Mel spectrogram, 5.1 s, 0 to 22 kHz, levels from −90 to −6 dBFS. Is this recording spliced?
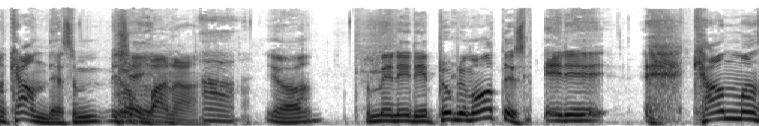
yes; 1 cut; at 3.5 s

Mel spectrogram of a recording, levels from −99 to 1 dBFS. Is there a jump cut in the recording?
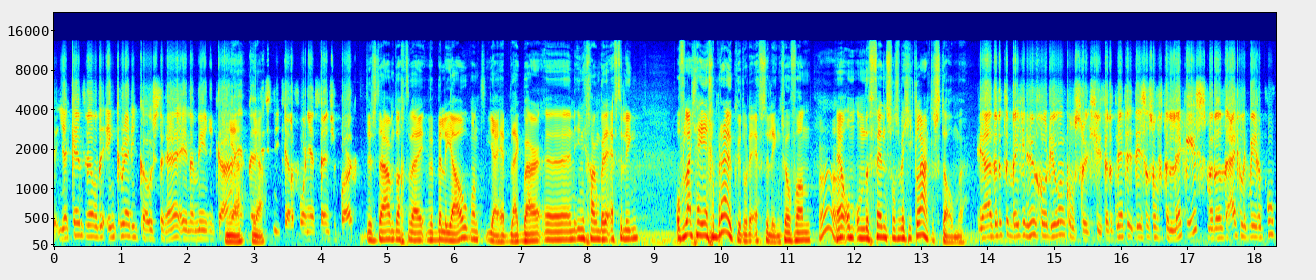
yes; 1 cut; at 4.6 s

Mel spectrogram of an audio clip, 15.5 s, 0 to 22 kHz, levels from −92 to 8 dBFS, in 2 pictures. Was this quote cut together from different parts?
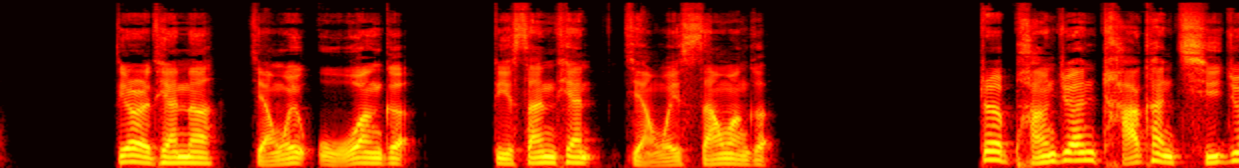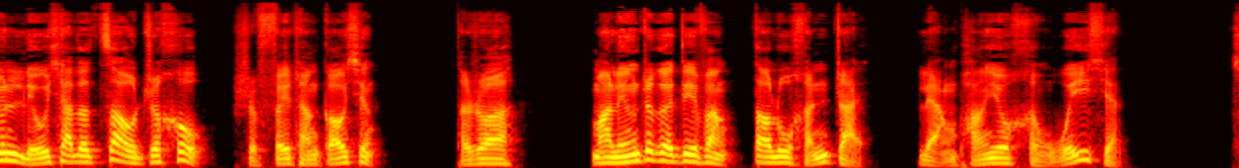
yes; 1 cut; at 11.2 s

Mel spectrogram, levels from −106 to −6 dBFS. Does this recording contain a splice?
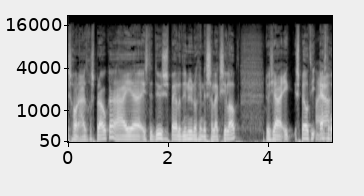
no; 0 cuts

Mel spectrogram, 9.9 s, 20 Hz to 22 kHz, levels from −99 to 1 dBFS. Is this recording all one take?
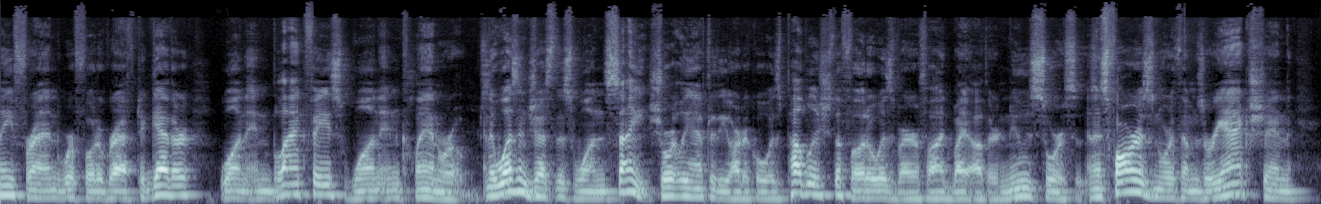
yes; 0 cuts

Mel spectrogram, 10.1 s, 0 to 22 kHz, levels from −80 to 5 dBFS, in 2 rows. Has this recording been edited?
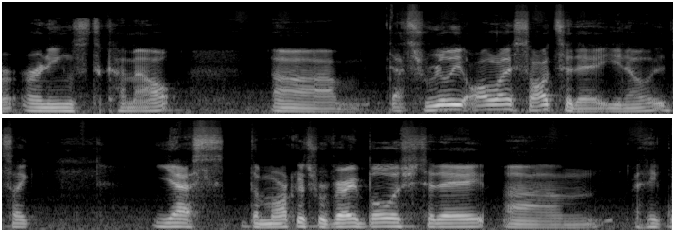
yes; 2 cuts; at 6.7 s, 8.6 s

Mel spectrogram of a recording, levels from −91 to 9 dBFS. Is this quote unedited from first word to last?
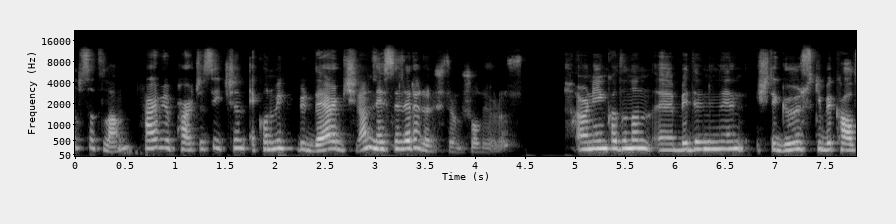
no; 1 cut; at 5.0 s

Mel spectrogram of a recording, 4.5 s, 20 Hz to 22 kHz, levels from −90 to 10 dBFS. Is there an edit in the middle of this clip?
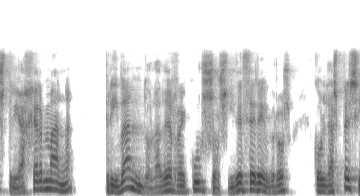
no; 0 cuts

